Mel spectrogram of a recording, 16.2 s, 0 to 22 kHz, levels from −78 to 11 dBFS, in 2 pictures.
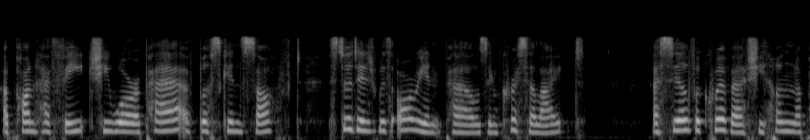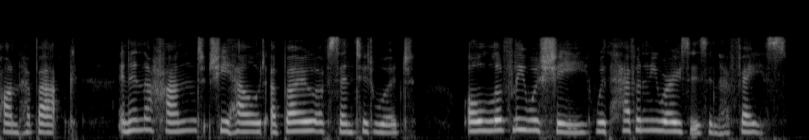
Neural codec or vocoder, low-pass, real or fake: codec, 16 kHz, 4.8 kbps, FACodec; 7.2 kHz; fake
